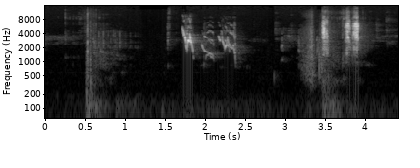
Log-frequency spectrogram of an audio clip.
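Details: Quick budgie chirps come in a short squiggly cluster of twisting notes, then a pause and a louder burst of harsh chirps, with a sharp knock near the start.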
